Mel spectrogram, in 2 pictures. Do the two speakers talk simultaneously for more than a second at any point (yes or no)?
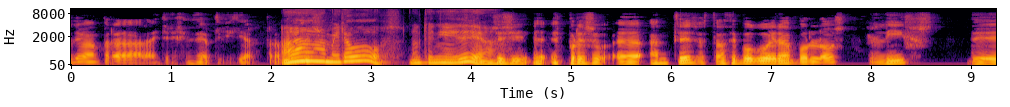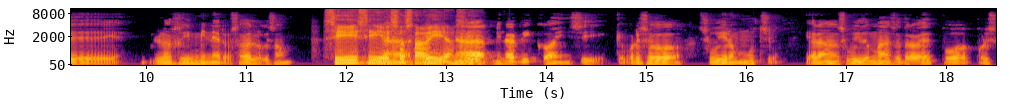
yes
